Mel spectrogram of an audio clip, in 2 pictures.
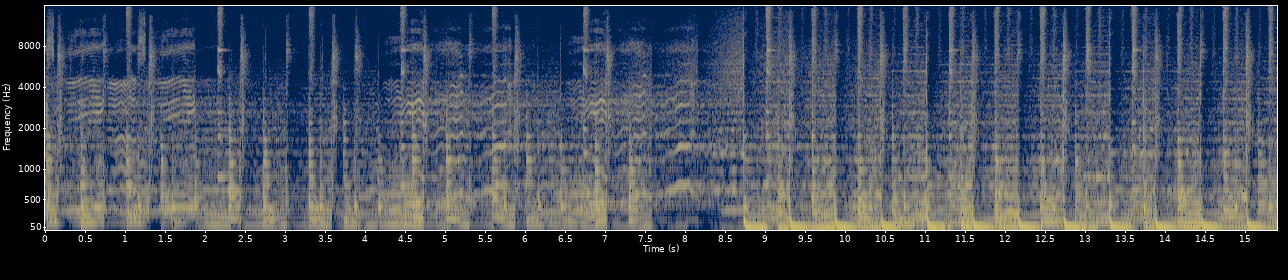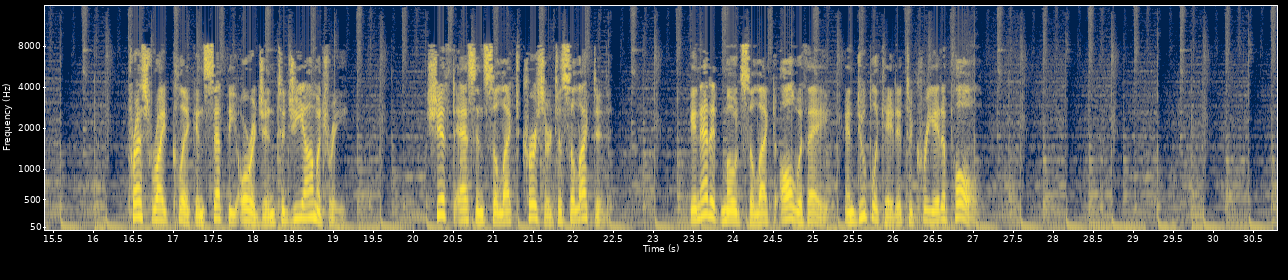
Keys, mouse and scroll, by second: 0.5 click, 1.4 click, 1.9-2.8 shift+middle drag, 2.8-3.1 scroll down 2, 3.4-3.8 scroll down 6, 3.9-5.2 shift+middle drag, 5.2-6.0 scroll up 5, 6.0-8.9 middle drag, 8.9-9.4 drag, 9.4-11.2 middle drag, 10.3 scroll up 1, 11.2 Tab, 11.2-11.7 scroll up 2, 11.7 scroll down 1, 12.6-14.5 middle drag, 13.1 Tab, 14.7-21.1 right drag, 21.1 shift+s, 23.6 Tab, 24.1 scroll up 1, 26.5-27.7 drag, 28.8 shift+d.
